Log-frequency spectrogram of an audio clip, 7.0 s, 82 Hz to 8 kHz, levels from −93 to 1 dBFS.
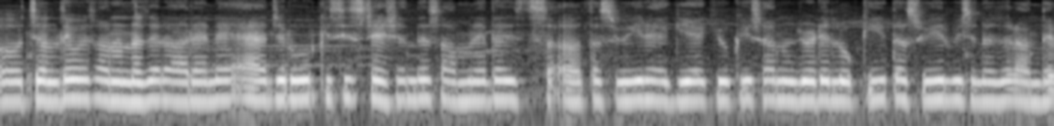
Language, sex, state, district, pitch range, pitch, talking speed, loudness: Punjabi, female, Chandigarh, Chandigarh, 205-215 Hz, 210 Hz, 230 wpm, -14 LUFS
